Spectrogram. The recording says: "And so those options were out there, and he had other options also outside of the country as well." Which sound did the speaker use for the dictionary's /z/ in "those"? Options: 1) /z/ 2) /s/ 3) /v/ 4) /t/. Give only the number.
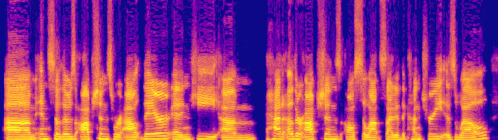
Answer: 1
